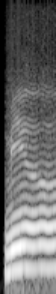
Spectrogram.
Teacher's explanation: nun kosong bertemu dengan kaf. Ikhfa' hakiki, dengungkan dua harakat.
